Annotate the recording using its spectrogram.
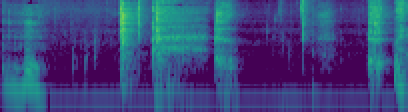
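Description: A man's loud burp, low and falling in pitch and about half a second long, after gulping down a glass of vegetable juice. It is followed by a few short breathy bursts of breath.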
